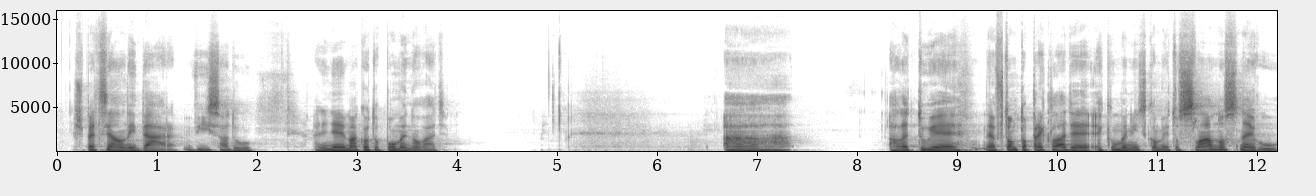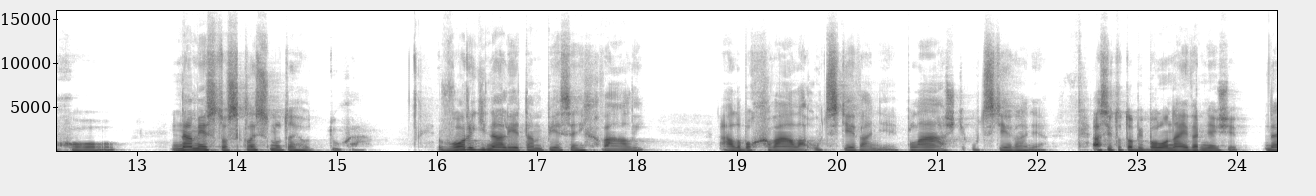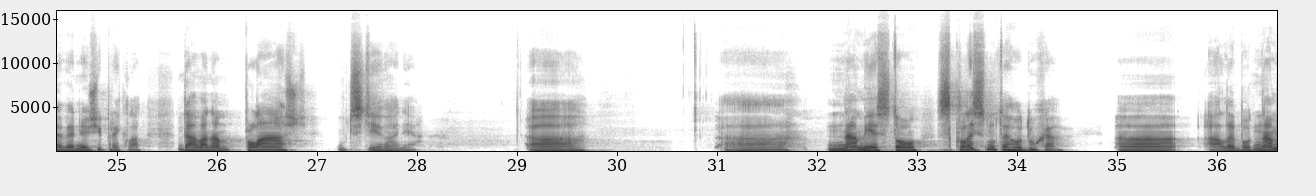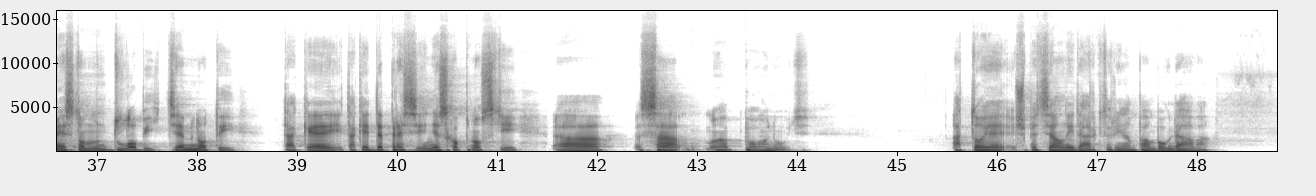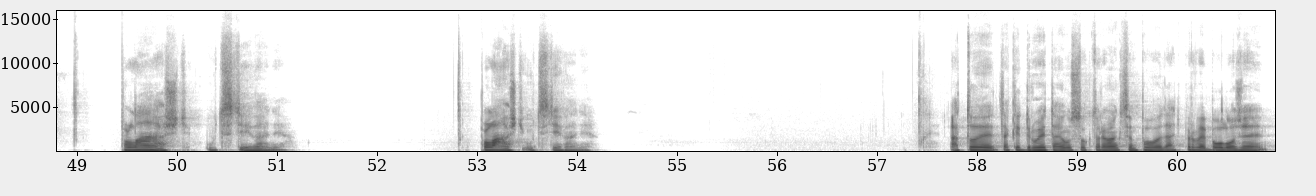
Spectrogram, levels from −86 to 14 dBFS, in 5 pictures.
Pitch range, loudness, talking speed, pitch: 140-165 Hz, -20 LUFS, 90 wpm, 150 Hz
